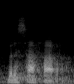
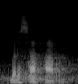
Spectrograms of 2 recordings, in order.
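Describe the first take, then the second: No difference in how they are said.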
